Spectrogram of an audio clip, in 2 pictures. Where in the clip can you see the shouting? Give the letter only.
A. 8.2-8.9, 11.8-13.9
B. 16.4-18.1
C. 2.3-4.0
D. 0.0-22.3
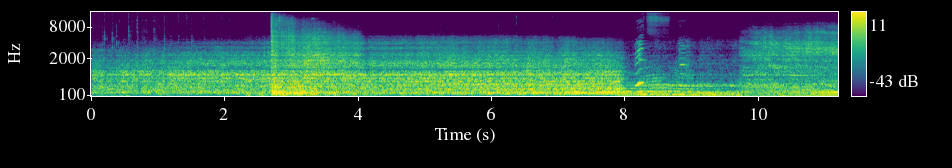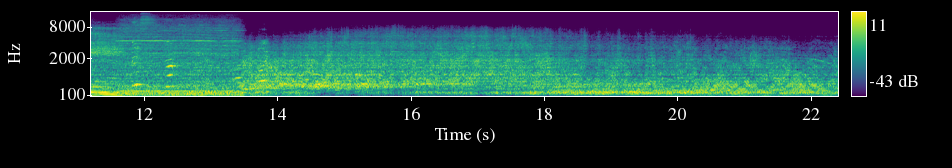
A.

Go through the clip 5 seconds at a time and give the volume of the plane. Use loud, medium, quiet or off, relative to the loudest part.
loud, loud, loud, medium, medium.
